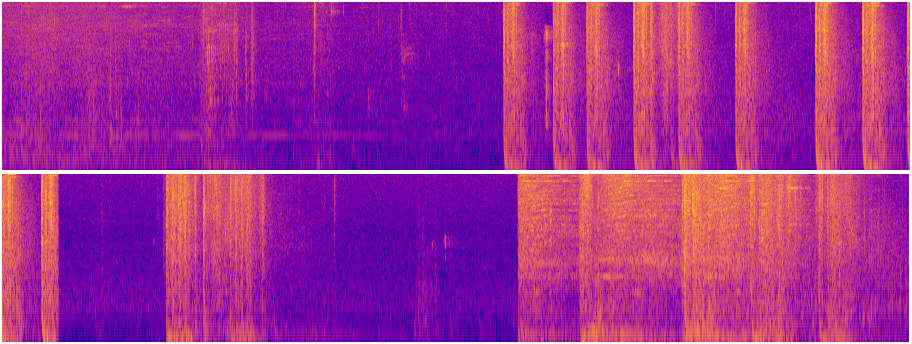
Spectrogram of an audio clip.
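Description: Gunfire in a Fortnite Battle Royale match: loud rapid bursts of shots in quick clusters, a pause, then another sustained volley, with faint footsteps between.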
